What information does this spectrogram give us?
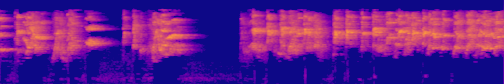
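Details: Agapornis lovebirds kept at home chatter softly while napping: squeaky, buzzy chirps, then a half-second silence, then a continuous rasping, twittering stream.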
